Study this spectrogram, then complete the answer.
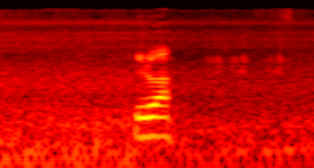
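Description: A small dog barks once, close by.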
